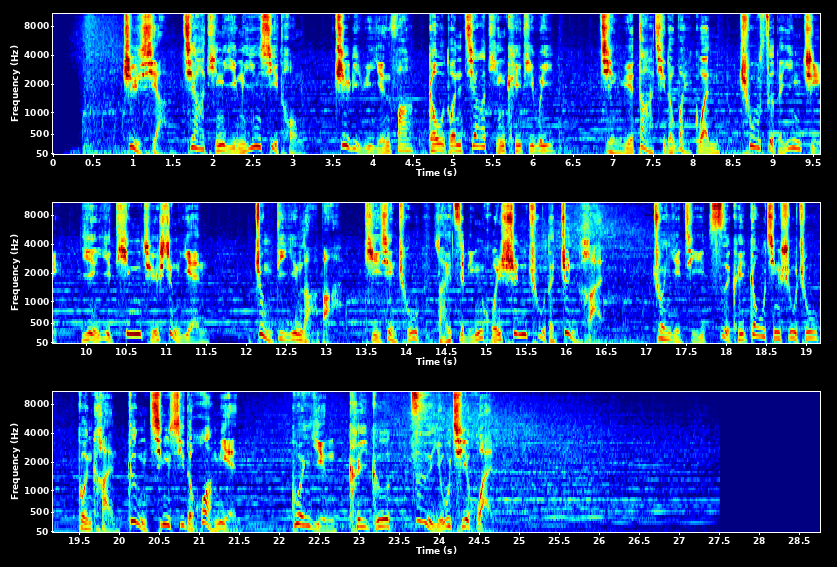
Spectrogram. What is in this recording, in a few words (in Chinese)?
国语男 广告 家庭影音; 致享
